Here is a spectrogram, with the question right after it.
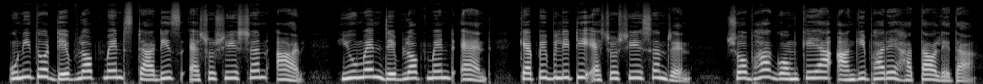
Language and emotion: Santali, neutral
